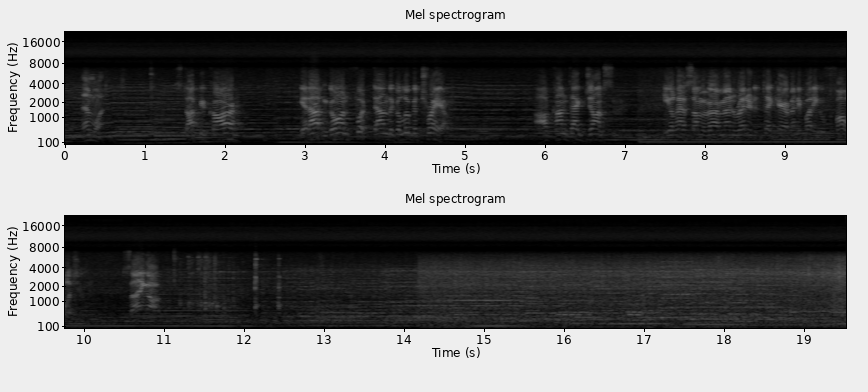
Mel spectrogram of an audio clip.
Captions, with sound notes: - Got it, then what? - Stop your car, get out and go on ft down the Galuga Tra. I'll contact Johnso. He'll have some of r men ready to take ce of anybody who follows . Signing off. (radio rattling)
